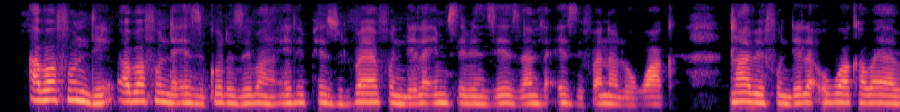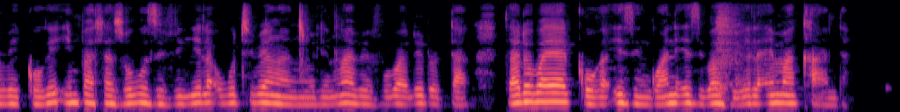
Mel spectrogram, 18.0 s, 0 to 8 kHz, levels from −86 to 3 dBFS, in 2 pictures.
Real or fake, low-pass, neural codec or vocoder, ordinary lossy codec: real; 7.2 kHz; none; AAC, 48 kbps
